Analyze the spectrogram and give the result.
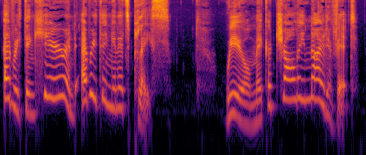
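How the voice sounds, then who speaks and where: A woman voicing a brisk, cheerful male water rat who talks in a bright, hearty, bossy way. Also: deep voice, no echo, studio quality. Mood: cheery.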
